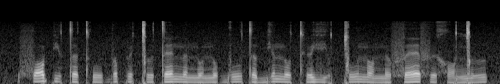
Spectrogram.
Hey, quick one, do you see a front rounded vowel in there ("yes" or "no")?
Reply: yes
